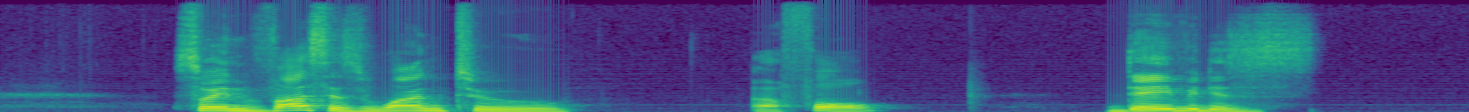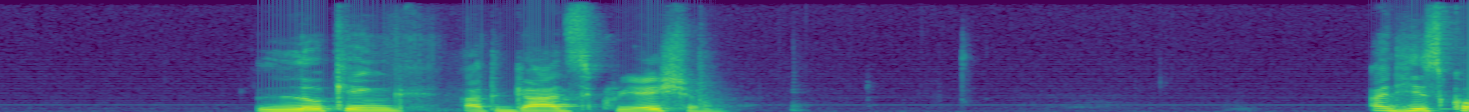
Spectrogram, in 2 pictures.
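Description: A man speaks calmly and warmly, close to a microphone.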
